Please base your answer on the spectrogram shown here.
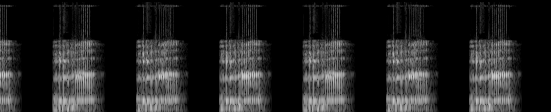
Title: A minute of been burping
